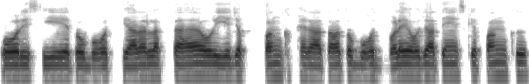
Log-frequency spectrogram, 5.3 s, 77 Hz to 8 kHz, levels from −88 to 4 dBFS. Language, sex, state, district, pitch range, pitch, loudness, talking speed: Hindi, male, Uttar Pradesh, Jyotiba Phule Nagar, 115-125 Hz, 120 Hz, -17 LUFS, 240 wpm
